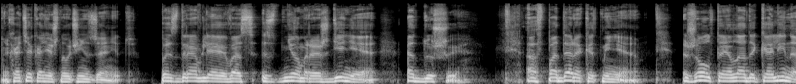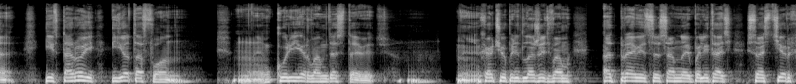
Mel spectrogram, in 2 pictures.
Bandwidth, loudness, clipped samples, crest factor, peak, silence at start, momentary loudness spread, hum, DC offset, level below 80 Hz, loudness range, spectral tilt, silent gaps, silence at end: 19 kHz; -12 LUFS; under 0.1%; 12 dB; 0 dBFS; 0 s; 9 LU; none; under 0.1%; -42 dBFS; 2 LU; -5 dB/octave; none; 0 s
